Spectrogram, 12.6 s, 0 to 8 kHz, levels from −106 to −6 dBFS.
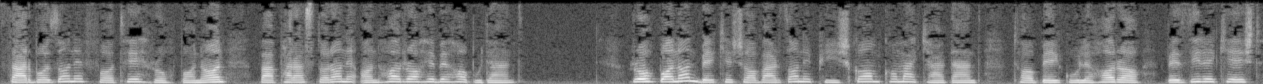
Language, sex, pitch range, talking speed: Persian, female, 195-245 Hz, 110 wpm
